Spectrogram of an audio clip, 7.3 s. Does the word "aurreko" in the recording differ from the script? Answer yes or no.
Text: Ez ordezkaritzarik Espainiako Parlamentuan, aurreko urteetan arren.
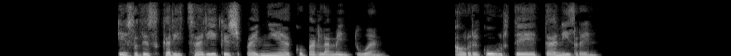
no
